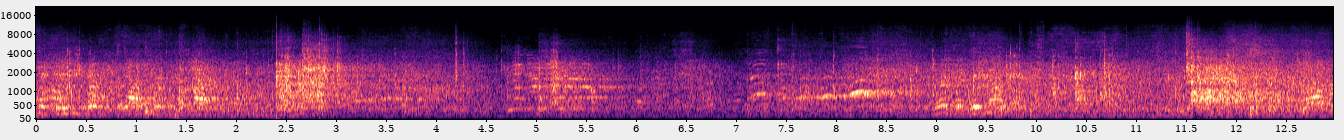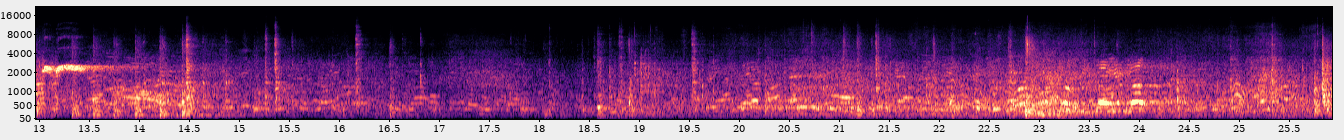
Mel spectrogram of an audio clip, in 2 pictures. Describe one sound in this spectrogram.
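Sticks clack against a puck.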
